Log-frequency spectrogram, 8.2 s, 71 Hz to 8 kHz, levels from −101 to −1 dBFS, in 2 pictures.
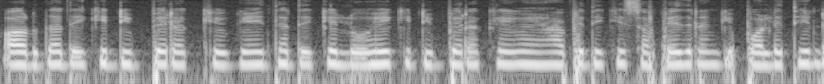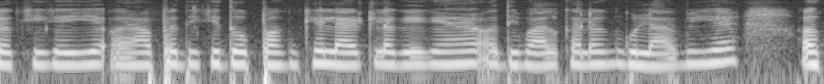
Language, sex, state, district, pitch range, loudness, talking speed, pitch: Hindi, female, Chhattisgarh, Sukma, 215-225 Hz, -17 LUFS, 325 wpm, 220 Hz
